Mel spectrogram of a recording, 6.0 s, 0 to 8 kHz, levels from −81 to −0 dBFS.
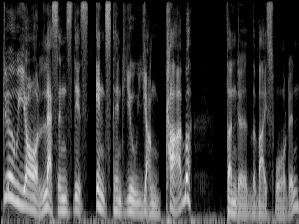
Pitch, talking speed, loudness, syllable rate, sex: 115 Hz, 120 wpm, -20 LUFS, 3.4 syllables/s, male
